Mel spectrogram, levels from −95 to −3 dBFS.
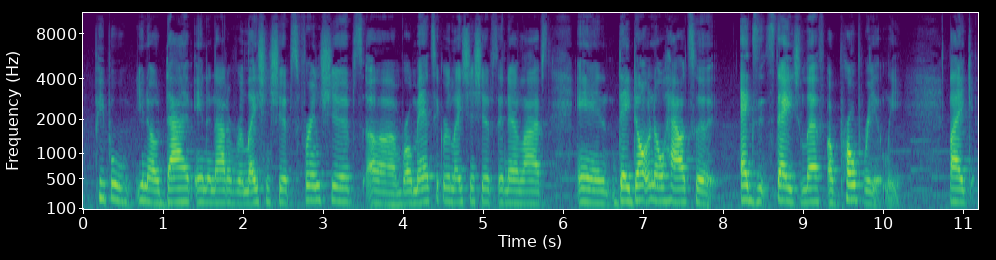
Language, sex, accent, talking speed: English, female, American, 145 wpm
